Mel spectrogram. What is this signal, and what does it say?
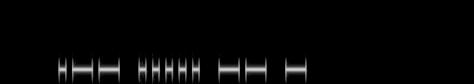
Morse code, heard as a keyed tone, about 19 wpm, 700 Hz. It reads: W5MT
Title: Speed Racing - USA Call Signs 15wpm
